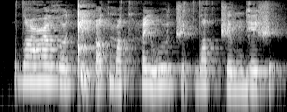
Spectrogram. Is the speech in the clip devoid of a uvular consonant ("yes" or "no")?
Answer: no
